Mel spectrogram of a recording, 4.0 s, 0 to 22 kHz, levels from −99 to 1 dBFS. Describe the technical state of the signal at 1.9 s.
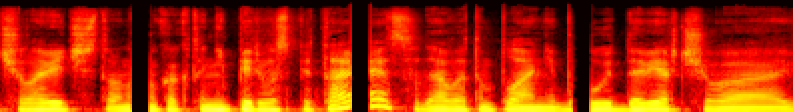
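At 1.9 s the speech has coarser artefacts than the opening second. This is the adaptive stream at a lower bitrate, running from 1.28 s to the end. The connection slowed and the player switched abruptly, without a gap, to a leaner version, consistent with a drop from roughly 96 kbit/s AAC-LC to about 40 kbit/s HE-AAC with synthesised treble.

Just before that moment, a silent hole of 100 ms runs from 1.75 to 1.85 s. This is a gap between chunks. The audio arrives in 1-second pieces, and at this join silence was inserted, probably from padding or a late chunk start, so the sound is interrupted without any of it being lost.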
